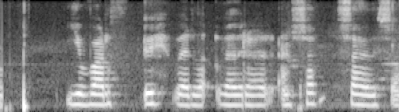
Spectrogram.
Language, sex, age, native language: Icelandic, male, 11, Icelandic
